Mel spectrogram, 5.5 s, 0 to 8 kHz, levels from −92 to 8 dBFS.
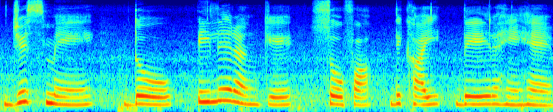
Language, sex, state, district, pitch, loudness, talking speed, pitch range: Hindi, female, Punjab, Kapurthala, 210 Hz, -12 LUFS, 110 wpm, 200-225 Hz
